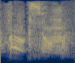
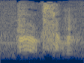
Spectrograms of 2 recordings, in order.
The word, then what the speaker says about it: Wouxun: A parte che c'è quelli, il fratellino più grande, che è buono, si chiama Voxum, si scrive WOUXUN. Voxum.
